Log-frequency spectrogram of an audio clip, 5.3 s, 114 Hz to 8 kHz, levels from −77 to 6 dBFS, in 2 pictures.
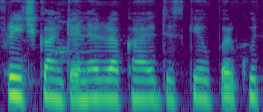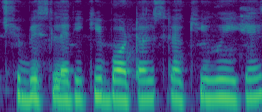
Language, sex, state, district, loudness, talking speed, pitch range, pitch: Hindi, female, Madhya Pradesh, Dhar, -21 LUFS, 150 wpm, 190-200 Hz, 195 Hz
